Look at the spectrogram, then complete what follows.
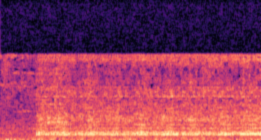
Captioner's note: videogame humming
